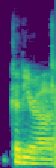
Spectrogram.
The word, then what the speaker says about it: Kadyrov: Just to maybe give some people at home a reference, I might butcher his name, Ramzan Kadyrov? – Kadyrov, yeah.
